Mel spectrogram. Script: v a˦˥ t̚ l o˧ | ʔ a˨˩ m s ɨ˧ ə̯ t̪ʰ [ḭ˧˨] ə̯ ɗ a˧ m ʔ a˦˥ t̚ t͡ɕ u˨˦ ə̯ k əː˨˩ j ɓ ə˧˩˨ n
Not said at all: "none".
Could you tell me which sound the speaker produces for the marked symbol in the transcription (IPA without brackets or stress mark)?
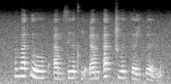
ḭ˧˨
